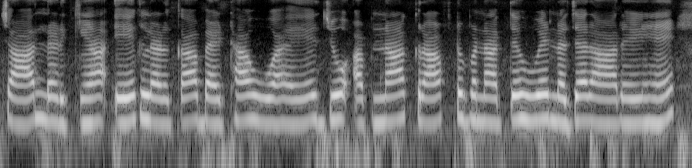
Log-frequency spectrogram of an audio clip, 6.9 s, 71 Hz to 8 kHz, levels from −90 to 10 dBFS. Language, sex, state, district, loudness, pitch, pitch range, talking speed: Hindi, female, Uttar Pradesh, Lucknow, -13 LUFS, 255 Hz, 250-270 Hz, 140 wpm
